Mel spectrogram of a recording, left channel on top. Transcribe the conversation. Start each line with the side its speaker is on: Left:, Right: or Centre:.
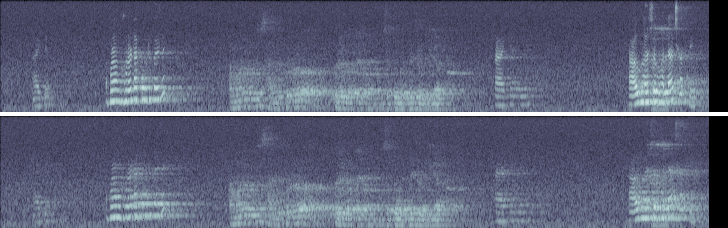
Left: ଆଜ୍ଞା ଆପଣଙ୍କ ଘରଟା କୋଉଠି କହିଲେ?
Centre: ଆମର ରହୁଚି ସାଲେପୁରର ରେ ରହୁଚି ଆଜ୍ଞା ସେଠୁ ଭିତୁରୁକୁ ଟିକେ ଆଉ।
Left: ଆଜ୍ଞା ଆଜ୍ଞା। ଆଉ ଘରେ
Centre: ହ।
Left: ସବୁ ଭଲ ଅଛନ୍ତି?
